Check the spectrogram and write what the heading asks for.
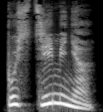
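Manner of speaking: high, desperate cry falling away. A narrator's reading. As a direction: cry out to be released. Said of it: "тоже закричала".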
